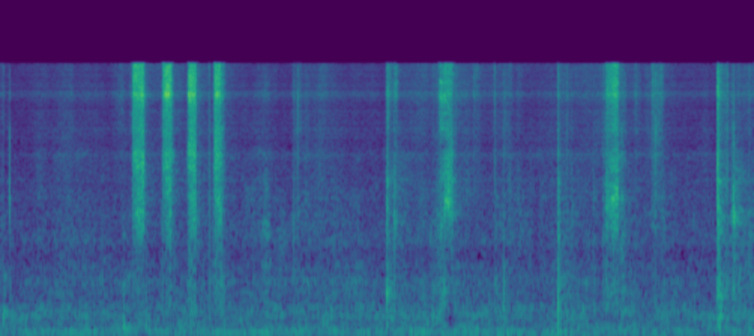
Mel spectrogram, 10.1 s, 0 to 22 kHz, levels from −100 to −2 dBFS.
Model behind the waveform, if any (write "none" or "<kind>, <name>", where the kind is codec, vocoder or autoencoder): codec, SNAC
